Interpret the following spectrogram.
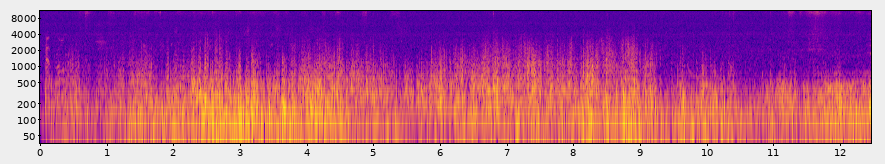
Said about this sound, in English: you can hear that wind blowing in the camera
